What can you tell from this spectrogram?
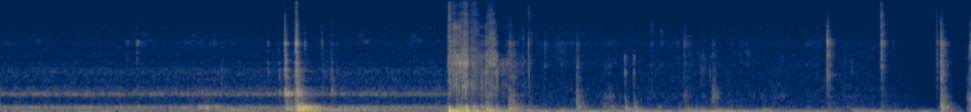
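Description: A sailboat's cockpit locker lid shuts with a thump about three seconds in, and a second, louder thump follows a moment later. Light knocks and clicks come after it as a wooden cabin cupboard door is opened, over a low steady hum.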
